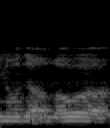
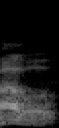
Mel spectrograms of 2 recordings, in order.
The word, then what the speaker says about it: Aloe: No, but like the Aloha soothing lotion. Aloe. Yeah. Aloe. Yeah. Aloe. Yeah, I was pronouncing it Aloha.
